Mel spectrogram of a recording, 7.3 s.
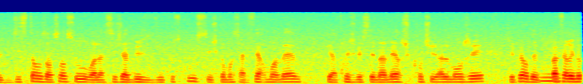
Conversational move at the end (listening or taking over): listening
